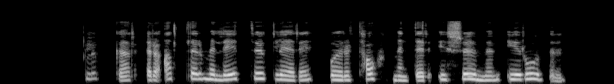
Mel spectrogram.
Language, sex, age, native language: Icelandic, female, 20-29, Icelandic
